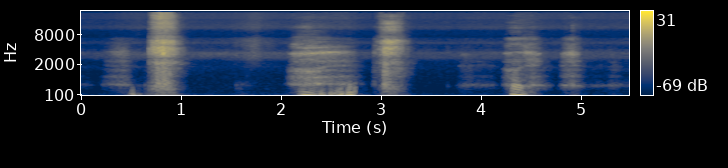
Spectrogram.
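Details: Male with big build-up sneezes: three loud sneezes, each preceded by a short indrawn breath, with quiet pauses between them.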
